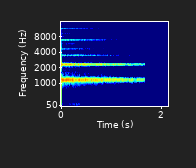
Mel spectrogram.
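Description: Tail of the electronic chime of a news outro logo sting: one held pitch with overtones, fading away and stopping about three quarters of the way through.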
